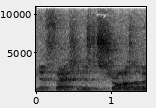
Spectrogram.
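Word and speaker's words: נפש: The nun, the fe, and the sheen, nephesh.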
